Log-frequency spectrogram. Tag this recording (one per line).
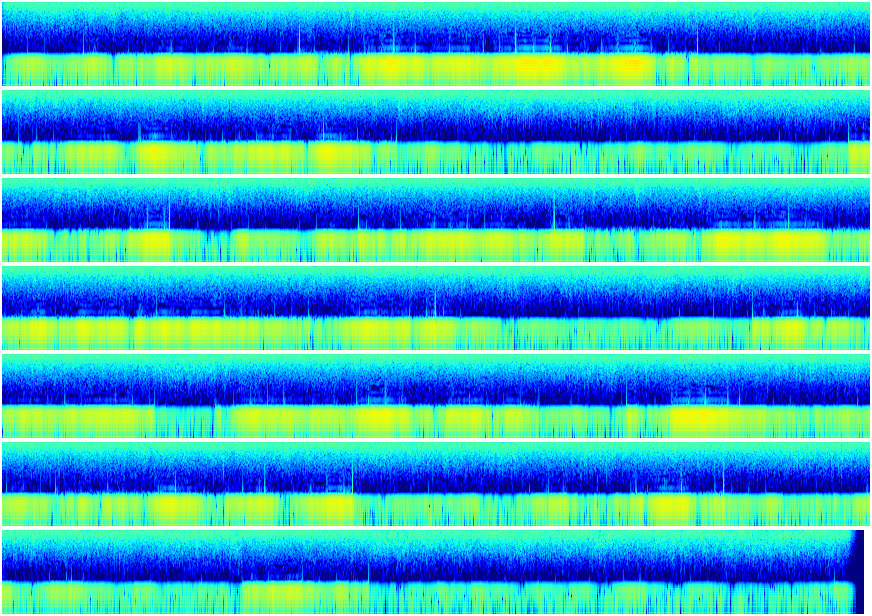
depressing
cliff
cosmos
vacuum
wait
low-gravity
stinking
space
